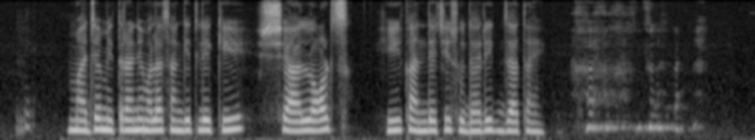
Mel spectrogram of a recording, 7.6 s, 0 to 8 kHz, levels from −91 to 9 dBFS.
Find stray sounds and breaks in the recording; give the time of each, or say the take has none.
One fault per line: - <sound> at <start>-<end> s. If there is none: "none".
- laugh at 0.2-0.4 s
- laugh at 5.6-7.1 s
